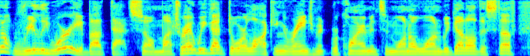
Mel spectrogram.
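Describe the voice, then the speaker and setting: A man with a New England accent talks at a very fast pace and a medium pitch. The sound is dry and close with no echo, and his loudness stays very even. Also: ordinary pitch variation. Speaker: fire protection executive. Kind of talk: interview.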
